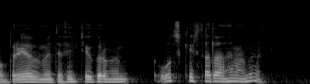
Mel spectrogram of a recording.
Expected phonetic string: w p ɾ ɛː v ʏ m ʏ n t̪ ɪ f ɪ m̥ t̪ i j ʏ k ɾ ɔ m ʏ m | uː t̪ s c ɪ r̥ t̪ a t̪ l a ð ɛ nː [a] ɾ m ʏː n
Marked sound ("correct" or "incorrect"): correct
